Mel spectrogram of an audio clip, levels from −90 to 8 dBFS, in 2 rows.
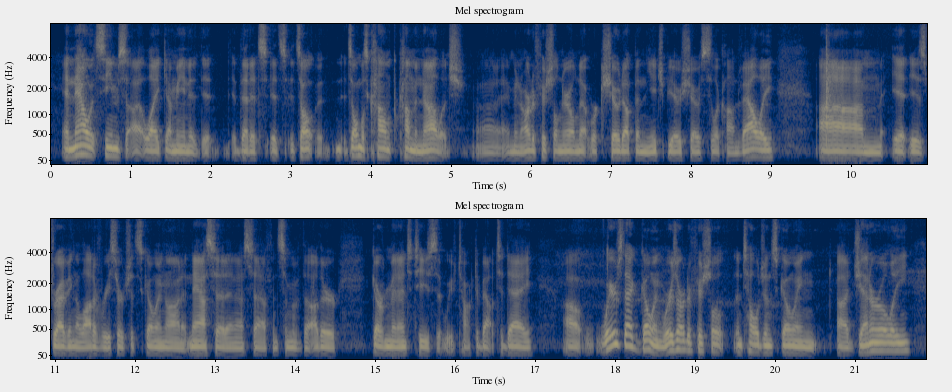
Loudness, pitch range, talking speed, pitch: -33 LUFS, 85-100 Hz, 195 wpm, 95 Hz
